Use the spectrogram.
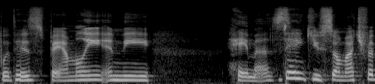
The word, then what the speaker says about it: Jemez: Jemez. Thank you so much for that pronunciation.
